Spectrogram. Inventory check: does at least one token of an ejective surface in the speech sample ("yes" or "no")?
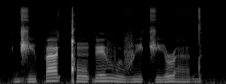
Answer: no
